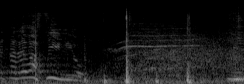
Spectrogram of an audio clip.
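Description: A man's wordless vocal sound with a strongly wavering, quavering pitch, ending about a third of the way in, followed by two sharp knocks a little over half a second apart.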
